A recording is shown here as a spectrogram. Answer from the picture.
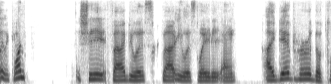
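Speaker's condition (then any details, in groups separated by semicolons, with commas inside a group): Cerebral palsy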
